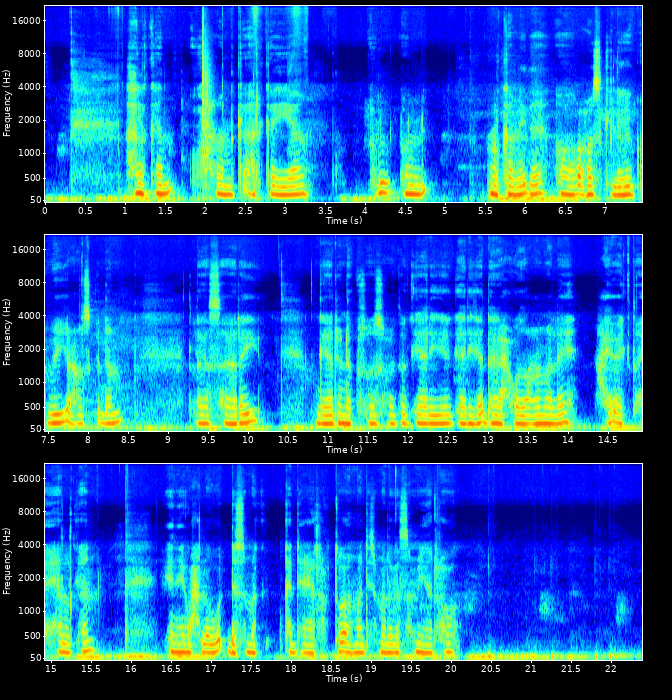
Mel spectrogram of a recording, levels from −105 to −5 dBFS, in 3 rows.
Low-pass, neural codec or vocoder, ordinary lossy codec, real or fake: none; none; none; real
